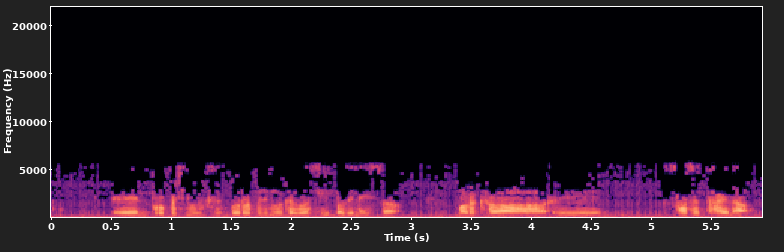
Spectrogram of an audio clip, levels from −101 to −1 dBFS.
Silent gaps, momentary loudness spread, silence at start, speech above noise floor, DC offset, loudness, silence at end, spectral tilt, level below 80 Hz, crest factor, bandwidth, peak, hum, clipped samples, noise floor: none; 21 LU; 0 s; 19 dB; under 0.1%; -25 LUFS; 0 s; -4 dB/octave; -60 dBFS; 18 dB; 5.8 kHz; -8 dBFS; none; under 0.1%; -44 dBFS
